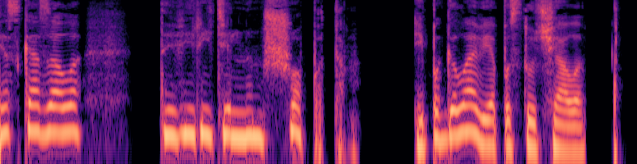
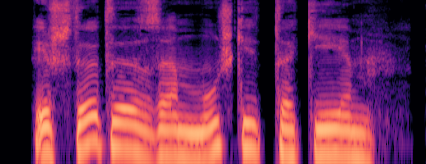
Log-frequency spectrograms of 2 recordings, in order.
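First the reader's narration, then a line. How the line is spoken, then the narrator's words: Sad question. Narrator (Russian): печально спросил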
